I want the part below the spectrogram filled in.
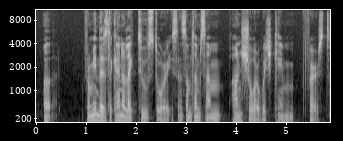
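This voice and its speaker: A man's fairly low voice at a moderate pace on a very clean recording with a silent background. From Sweden, Umeå. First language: Swedish. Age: 30s. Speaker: choreographer. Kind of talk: interview.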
